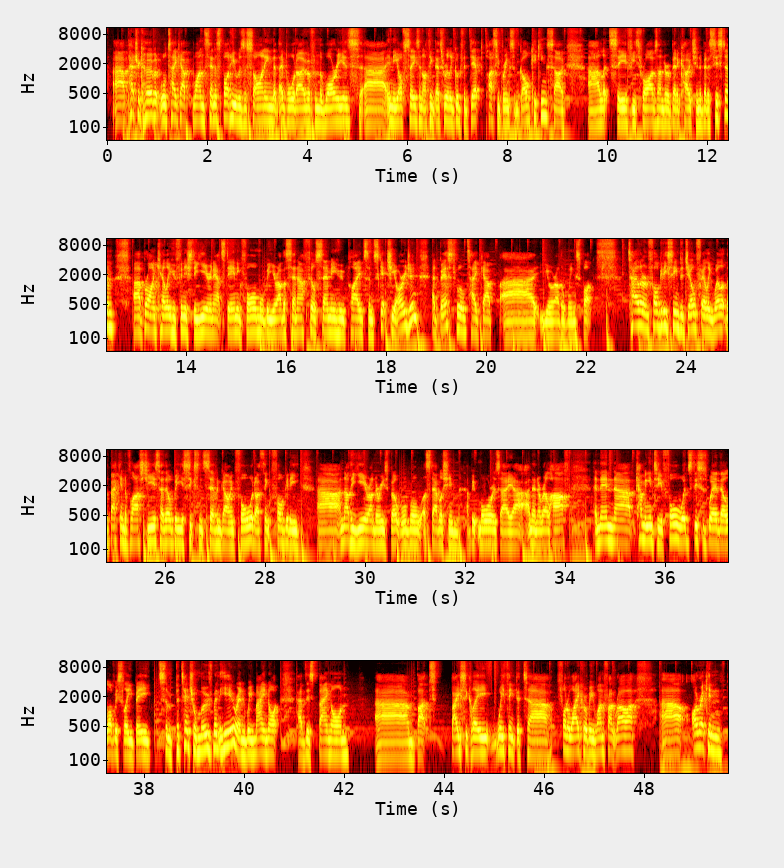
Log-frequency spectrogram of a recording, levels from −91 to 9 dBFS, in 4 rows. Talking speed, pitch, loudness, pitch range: 205 wpm, 130 Hz, -13 LUFS, 125-145 Hz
